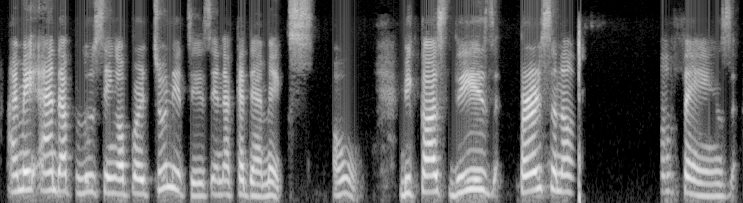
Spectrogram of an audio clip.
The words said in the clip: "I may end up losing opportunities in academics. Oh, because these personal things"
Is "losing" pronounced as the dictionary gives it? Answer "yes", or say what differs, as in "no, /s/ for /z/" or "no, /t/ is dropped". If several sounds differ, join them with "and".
no, /s/ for /z/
